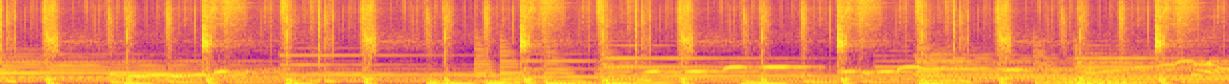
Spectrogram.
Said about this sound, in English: we also hear the gentle Rhodes keyboard playing the chord progression.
